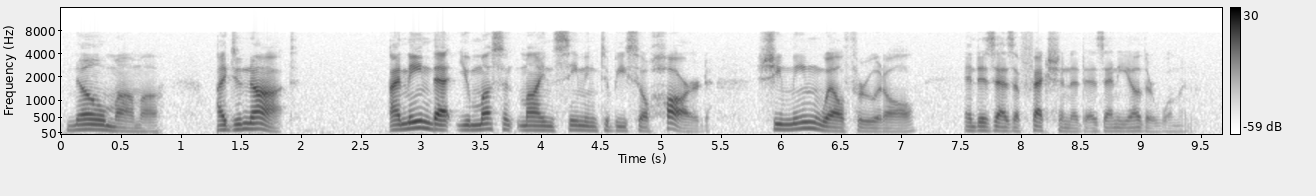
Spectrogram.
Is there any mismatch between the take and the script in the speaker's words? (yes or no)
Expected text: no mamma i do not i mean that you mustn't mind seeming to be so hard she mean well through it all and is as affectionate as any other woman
no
